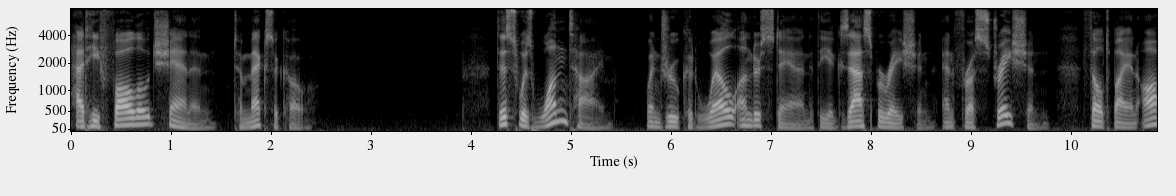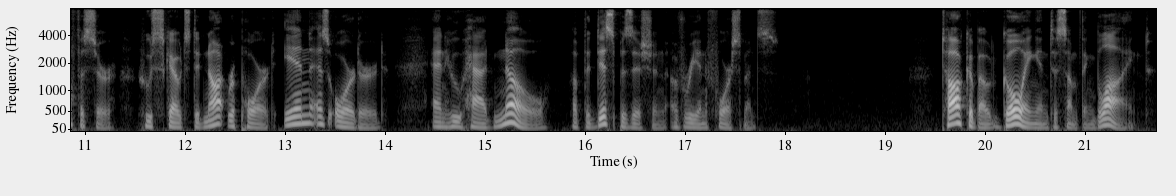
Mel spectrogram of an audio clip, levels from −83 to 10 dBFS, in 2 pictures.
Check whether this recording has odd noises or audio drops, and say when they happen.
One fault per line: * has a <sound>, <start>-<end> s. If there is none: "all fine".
all fine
